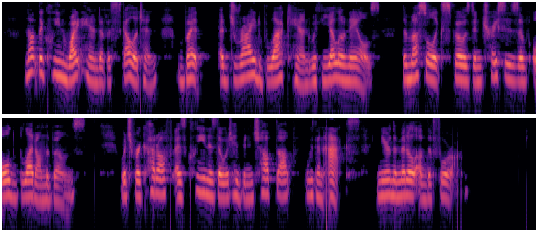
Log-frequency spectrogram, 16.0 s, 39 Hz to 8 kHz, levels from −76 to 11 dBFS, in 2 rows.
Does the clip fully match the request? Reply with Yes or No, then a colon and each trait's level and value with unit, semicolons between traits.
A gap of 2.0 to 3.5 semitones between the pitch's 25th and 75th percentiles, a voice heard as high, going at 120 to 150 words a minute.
No: average, 2.8 semitones; high, 200 Hz; average, 185 wpm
